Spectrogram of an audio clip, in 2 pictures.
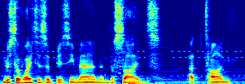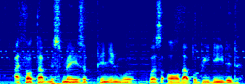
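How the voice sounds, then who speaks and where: A man in his twenties voicing a cold, ruthless young male prosecutor in a fan reading of a game script, speaking low, cool and measured. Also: steady tone, a little mellow, soft background music, lightly acted. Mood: smug. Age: 20s.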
